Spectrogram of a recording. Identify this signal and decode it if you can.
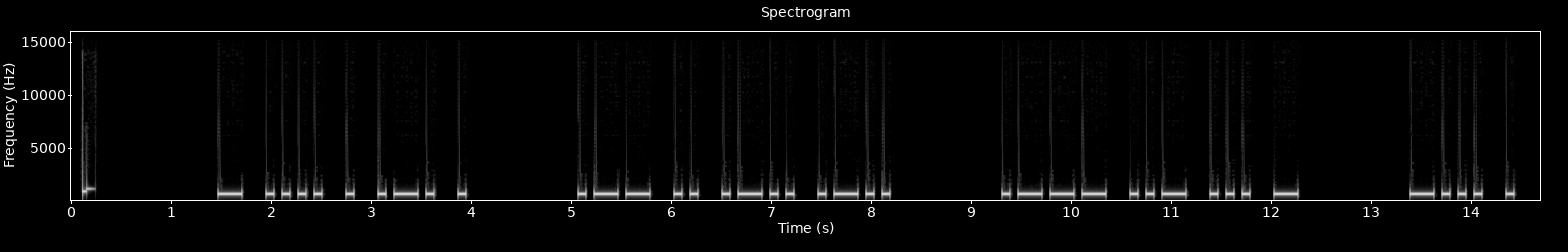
Morse code, heard as a keyed tone, about 16 wpm, 700 Hz. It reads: THERE WILL JUST BE
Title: 2x Word-Spacing - Sentences from Top 200 Words - 15wpm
